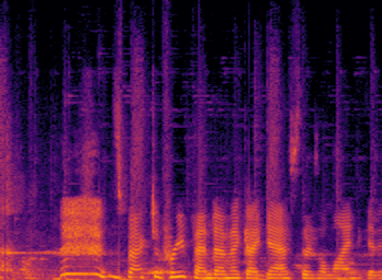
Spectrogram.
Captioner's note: laugh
